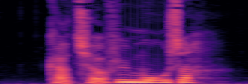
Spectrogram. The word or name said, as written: kartoffelmoser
